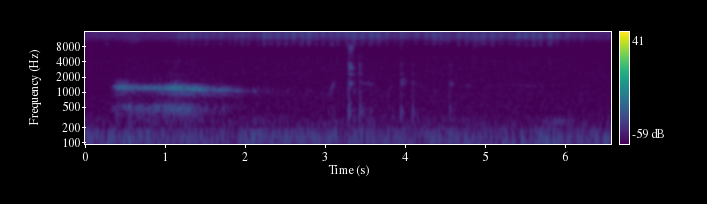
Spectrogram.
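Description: Near silence: a coloured pencil working faintly on paper, with a few light taps in the middle. A brief faint voice-like hum sounds in the first two seconds.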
